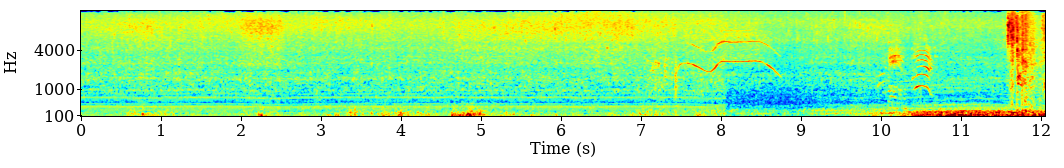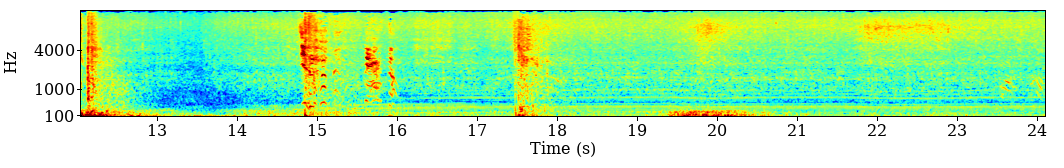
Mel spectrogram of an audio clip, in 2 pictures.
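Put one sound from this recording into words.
Water splashes and churns behind a moving boat.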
